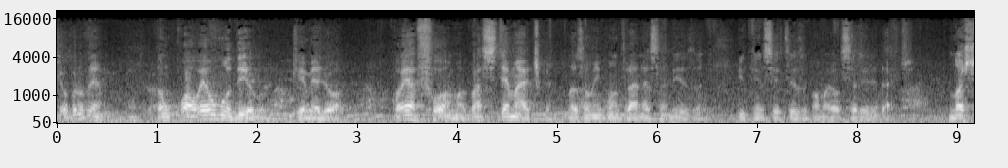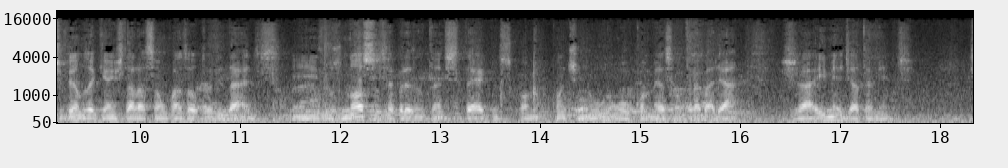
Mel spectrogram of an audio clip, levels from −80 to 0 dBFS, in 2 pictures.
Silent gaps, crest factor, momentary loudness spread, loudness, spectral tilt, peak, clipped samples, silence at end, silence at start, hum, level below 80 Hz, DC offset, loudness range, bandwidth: none; 16 dB; 12 LU; -16 LUFS; -5.5 dB/octave; 0 dBFS; under 0.1%; 0 s; 0 s; none; -32 dBFS; under 0.1%; 5 LU; 16.5 kHz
